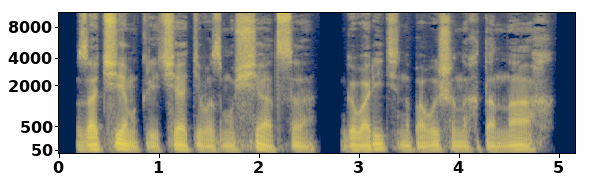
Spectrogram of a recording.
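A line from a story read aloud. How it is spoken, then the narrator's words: Gentle inquiry. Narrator (Russian): Ласково поинтересовался он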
